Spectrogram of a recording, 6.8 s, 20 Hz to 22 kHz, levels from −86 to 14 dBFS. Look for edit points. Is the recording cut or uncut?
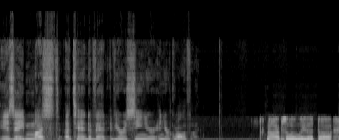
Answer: uncut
